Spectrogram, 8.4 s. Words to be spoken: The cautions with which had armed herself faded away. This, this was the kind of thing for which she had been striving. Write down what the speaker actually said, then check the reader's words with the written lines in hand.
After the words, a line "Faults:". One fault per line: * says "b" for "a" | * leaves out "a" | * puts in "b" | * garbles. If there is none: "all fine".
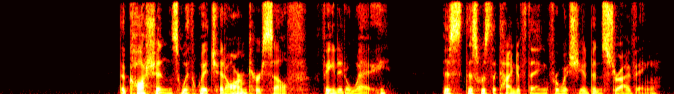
The cautions with which had armed herself faded away. This, this was the kind of thing for which she had been striving.
Faults:
all fine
